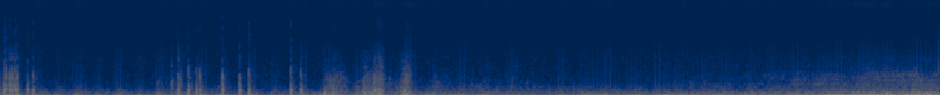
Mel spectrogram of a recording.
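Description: Low gurgling, rumbling and clicking sounds that come and go, then a sustained low rumble; stomach rumbling from hunger, a normal finding.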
